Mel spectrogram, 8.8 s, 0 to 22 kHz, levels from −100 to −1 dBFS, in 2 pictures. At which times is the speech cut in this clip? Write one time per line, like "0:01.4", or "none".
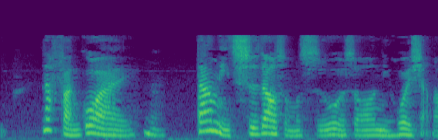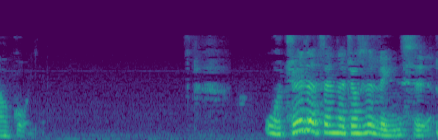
none

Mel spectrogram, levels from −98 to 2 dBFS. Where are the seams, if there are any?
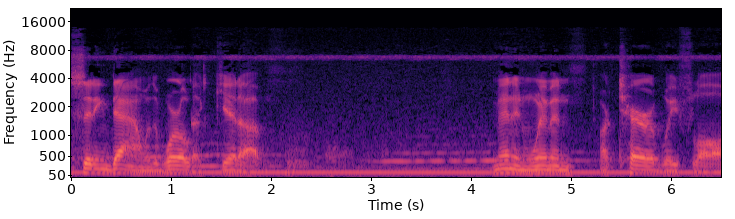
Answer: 0:01.2

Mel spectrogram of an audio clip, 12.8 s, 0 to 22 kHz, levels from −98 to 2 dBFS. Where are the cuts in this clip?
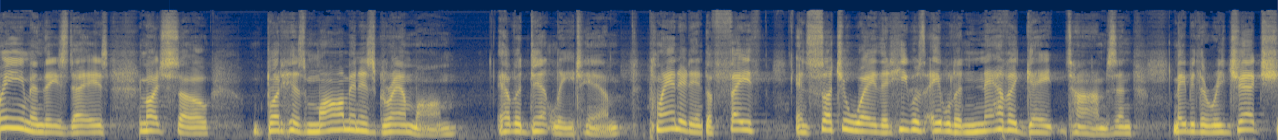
0:01.4
0:05.7
0:07.0
0:10.7

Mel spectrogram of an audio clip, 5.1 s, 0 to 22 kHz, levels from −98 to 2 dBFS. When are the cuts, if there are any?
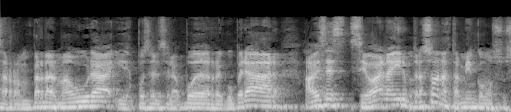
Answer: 0:04.1

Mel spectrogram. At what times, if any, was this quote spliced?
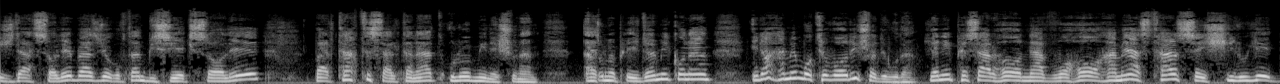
0:06.0
0:09.2

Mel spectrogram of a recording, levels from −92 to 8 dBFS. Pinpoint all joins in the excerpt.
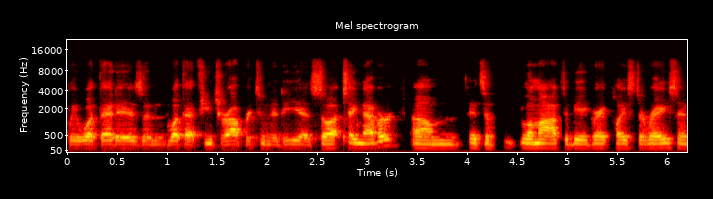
0:01.0
0:02.8
0:03.4
0:04.9

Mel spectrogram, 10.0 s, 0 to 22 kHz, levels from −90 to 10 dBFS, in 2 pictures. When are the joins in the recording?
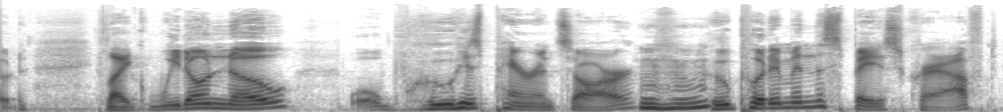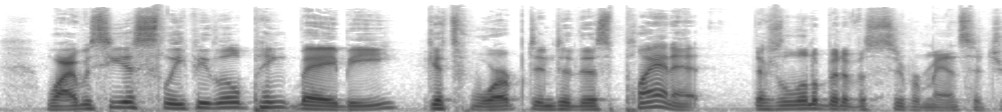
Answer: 0:07.1

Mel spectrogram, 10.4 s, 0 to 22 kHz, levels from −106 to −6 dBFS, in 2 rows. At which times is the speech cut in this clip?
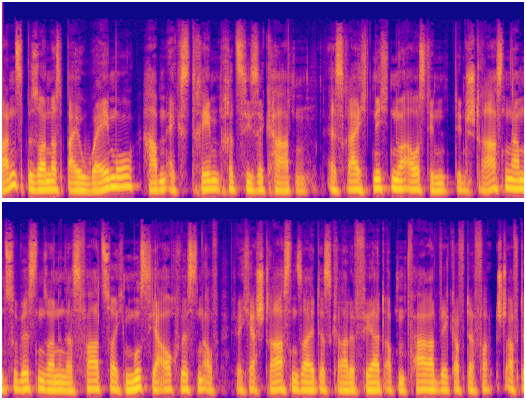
0:01.4
0:03.1
0:07.5

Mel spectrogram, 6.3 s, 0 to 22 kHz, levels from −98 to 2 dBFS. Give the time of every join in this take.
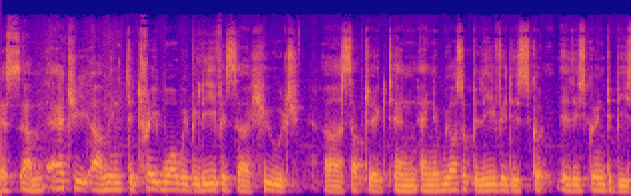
none

